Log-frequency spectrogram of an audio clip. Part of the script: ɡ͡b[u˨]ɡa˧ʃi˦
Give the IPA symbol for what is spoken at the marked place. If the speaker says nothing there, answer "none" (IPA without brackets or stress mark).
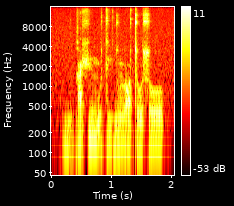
u˨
